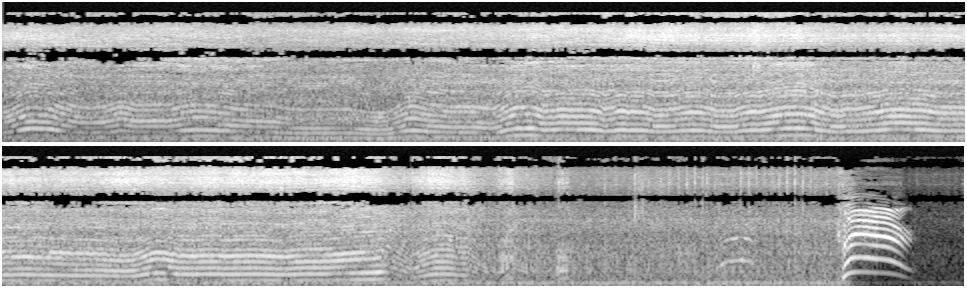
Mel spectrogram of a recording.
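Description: Chainsaw running and cutting into a large tree limb from the bucket, its pitch rising and falling with the load over a steady low engine hum from the bucket truck. It ends with a quick rev and then stops.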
